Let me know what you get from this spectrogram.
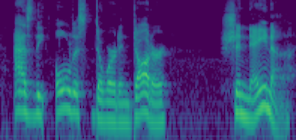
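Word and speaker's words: Shi'nayne: Shanaina is the way that it's pronounced in my audiobook.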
